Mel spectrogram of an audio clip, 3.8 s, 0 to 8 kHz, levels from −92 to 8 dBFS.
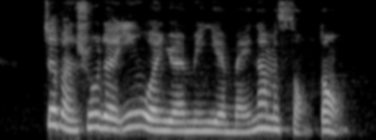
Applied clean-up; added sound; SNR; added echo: none; none; none; none.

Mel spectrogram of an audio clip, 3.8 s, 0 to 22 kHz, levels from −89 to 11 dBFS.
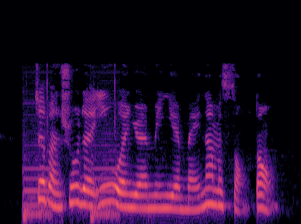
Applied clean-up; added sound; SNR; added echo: none; Printer; 10 dB; none.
